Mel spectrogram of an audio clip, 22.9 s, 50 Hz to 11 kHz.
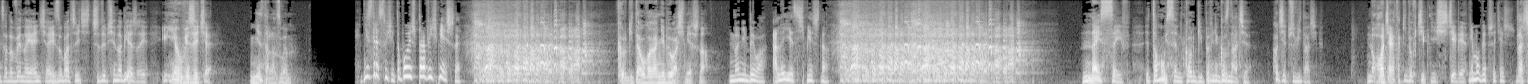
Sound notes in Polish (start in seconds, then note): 7.0 śmiech; 12.5 śmiech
